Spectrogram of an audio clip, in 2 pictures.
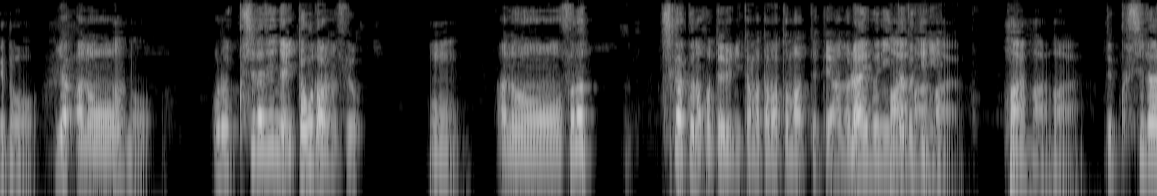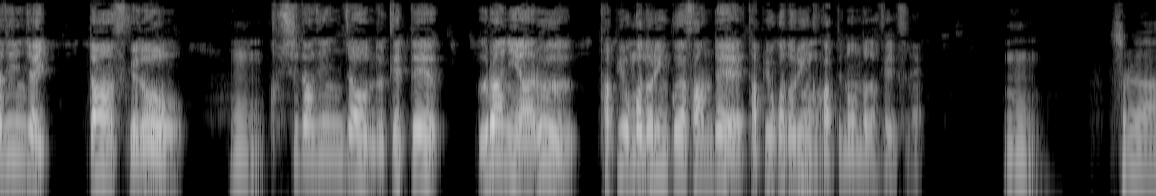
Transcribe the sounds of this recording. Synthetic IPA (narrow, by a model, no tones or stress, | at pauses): ked̪o̰ | jaʔːno̞̰ | oɾekɯ̟̥ɕid̪aʑĩɲ̟d͡ʑait̪ːako̞t̪oaɾɯ̟̃nsɨjõ̞̰ | ano̞so̞no̞ | t͡ɕi̥kakɯ̟no̞ho̞t̪e̞ɾɯ̟ɲ̟it̪amat̪amat̪o̞mat̪ːe̞t̪e̞a̰no̞ɾaibɯ̟ɲ̟iːt̪ːat̪o̞kʲiɲ̟ḭ | hajɦa̰jha̰ | d̪̥e̞kɯ̟̥ɕid̪aʑĩɲ̟d͡ʑait̪ːãɰ̃sɨ̥ke̞d̪o̞ | kɯ̟̥ɕid̪aʑĩɲ̟d͡ʑao̞nɯke̞t̪e̞ | ɯ̟ɾaɲ̟iaɾɯ̟ | t̪apʲio̞kad̪o̞ɾʲĩŋkɯ̟jasãnd̪e̞t̪apʲio̞kad̪o̞ɾʲĩŋkɯ̥kat̪ːe̞nõ̞nd̪ad̪ake̞d̪e̞sɨne̞̰ | soɾea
